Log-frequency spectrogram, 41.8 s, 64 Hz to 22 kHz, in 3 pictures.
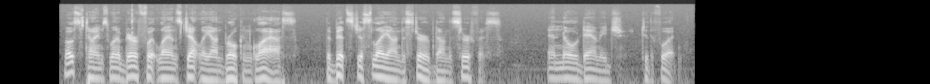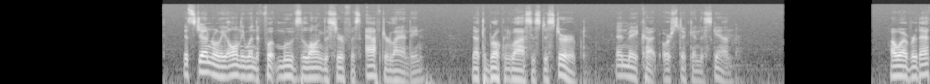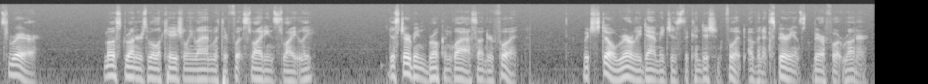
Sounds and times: Speech: 0:01.0 - 0:07.6, 0:08.2 - 0:10.2, 0:16.8 - 0:20.4, 0:21.0 - 0:25.1, 0:27.3 - 0:28.5, 0:29.5 - 0:32.7, 0:33.7 - 0:35.8, 0:36.7 - 0:41.0.

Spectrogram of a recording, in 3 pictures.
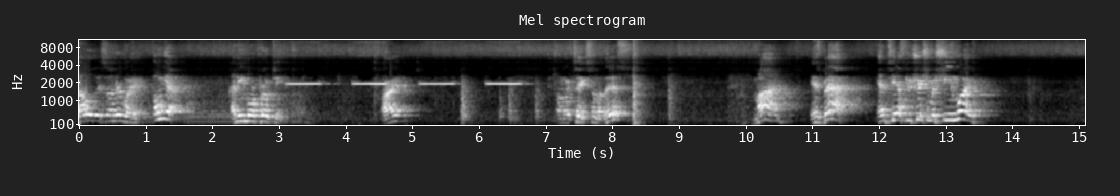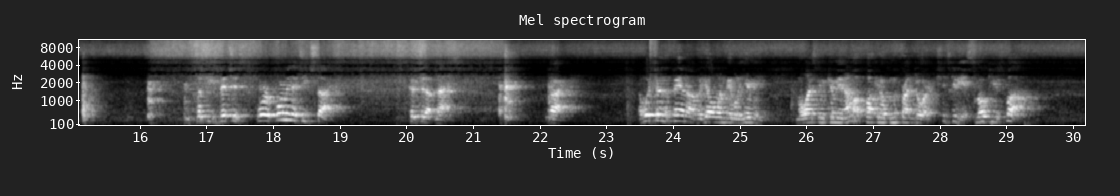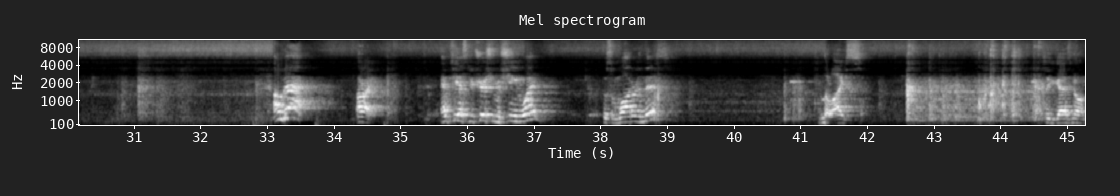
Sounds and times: Hiss: 0:13.7 - 0:25.9, 0:27.9 - 0:33.3.

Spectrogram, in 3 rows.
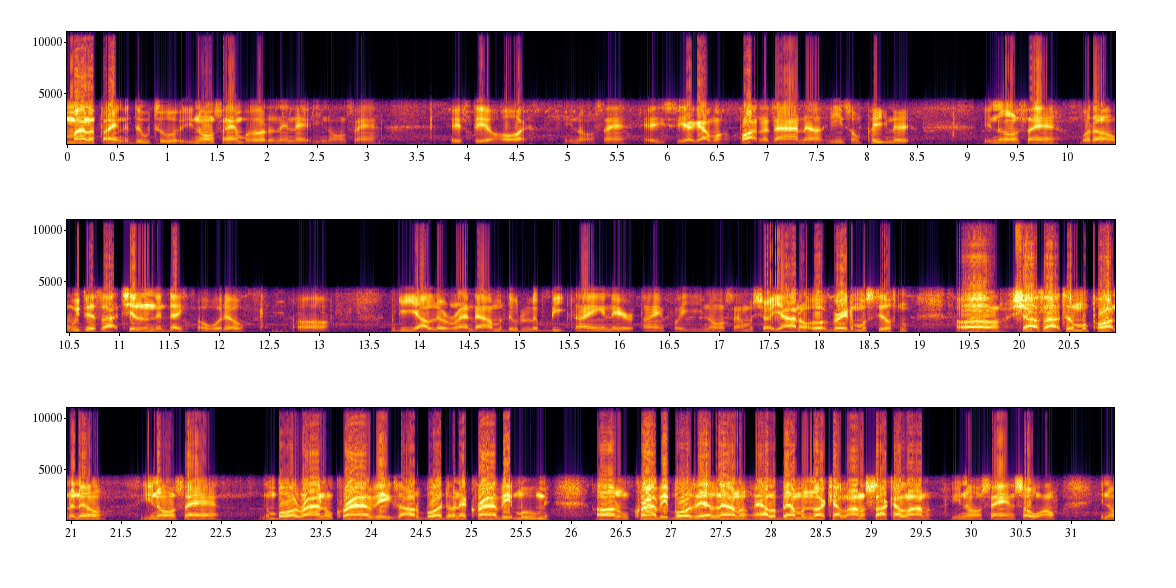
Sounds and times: Speech: 0:00.0 - 0:03.2, 0:03.8 - 0:08.4, 0:09.2 - 0:13.2, 0:13.8 - 0:31.4.

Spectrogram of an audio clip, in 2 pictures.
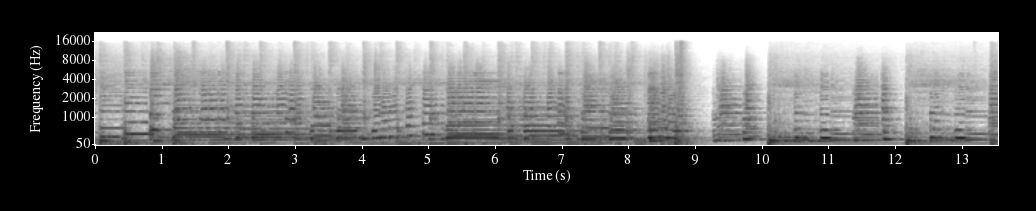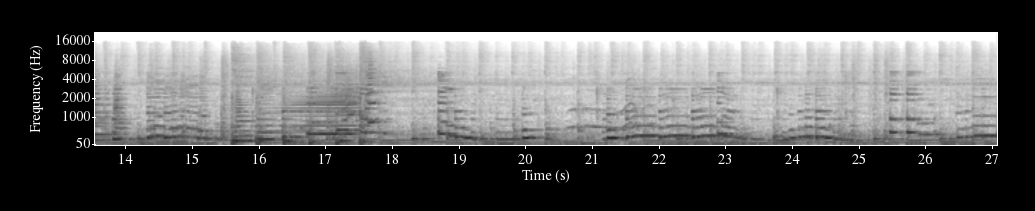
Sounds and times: Music: 0:00.0 - 0:27.0.

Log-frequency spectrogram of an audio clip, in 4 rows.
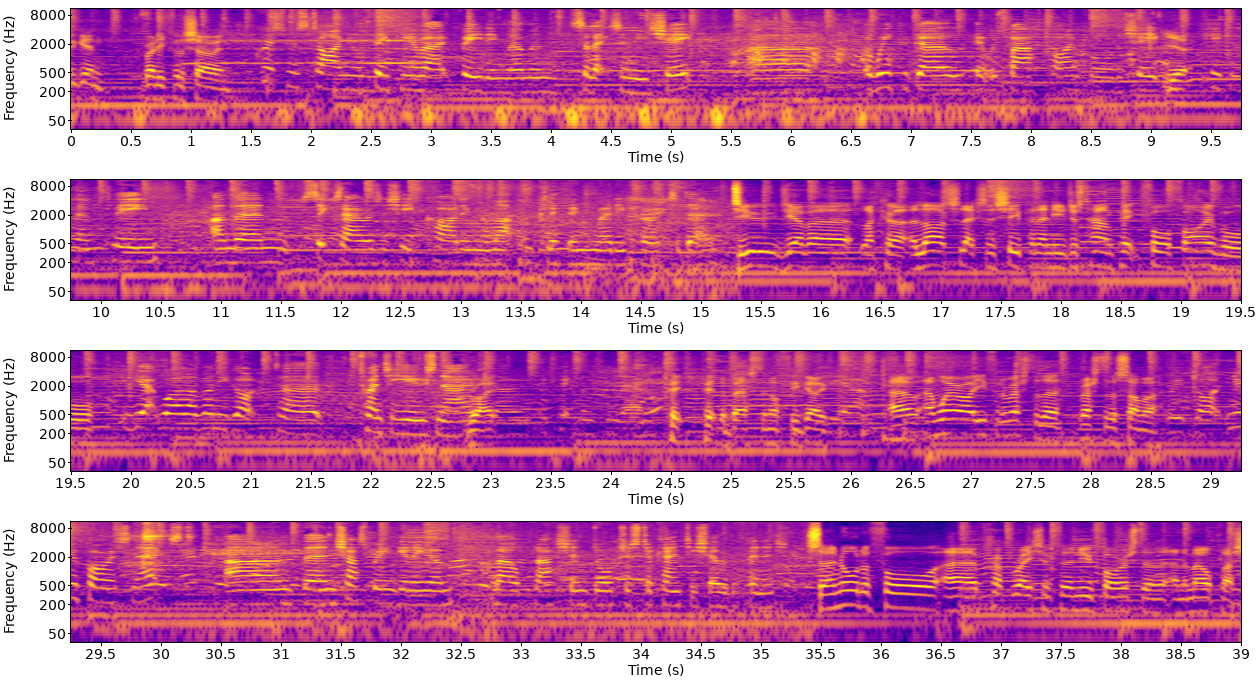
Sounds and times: Music: 0:00.0 - 0:39.0.

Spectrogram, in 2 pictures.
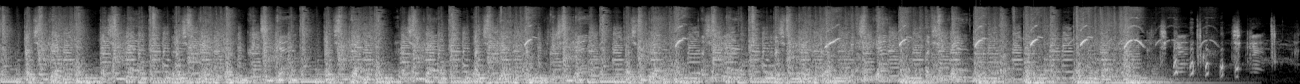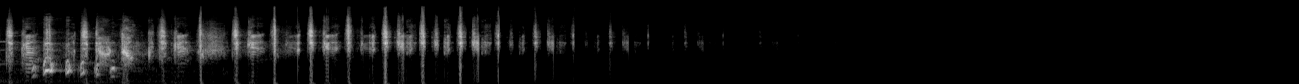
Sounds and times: Music: 0:00.0 - 0:12.0.

